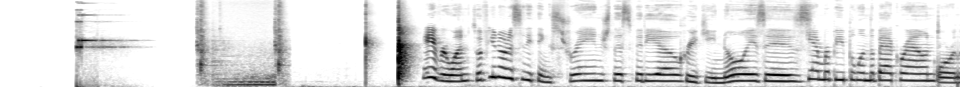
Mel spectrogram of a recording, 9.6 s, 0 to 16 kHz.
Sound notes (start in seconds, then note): 1.0 bell dings; 2.3 film camera starting; 3.6 hand claps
